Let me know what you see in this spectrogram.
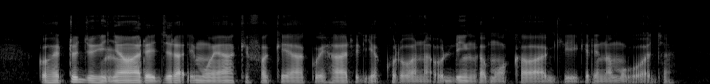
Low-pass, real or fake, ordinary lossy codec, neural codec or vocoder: none; fake; none; vocoder, 22.05 kHz, 80 mel bands, Vocos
